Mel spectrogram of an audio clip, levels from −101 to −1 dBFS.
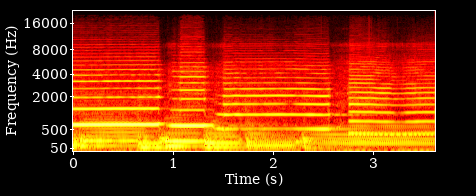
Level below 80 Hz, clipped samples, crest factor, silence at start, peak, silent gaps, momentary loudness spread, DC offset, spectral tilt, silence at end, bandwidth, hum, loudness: -34 dBFS; under 0.1%; 14 dB; 0 s; -4 dBFS; none; 8 LU; under 0.1%; -5.5 dB/octave; 0 s; 11.5 kHz; none; -17 LUFS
